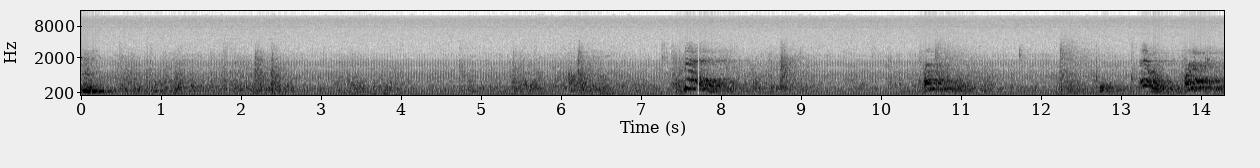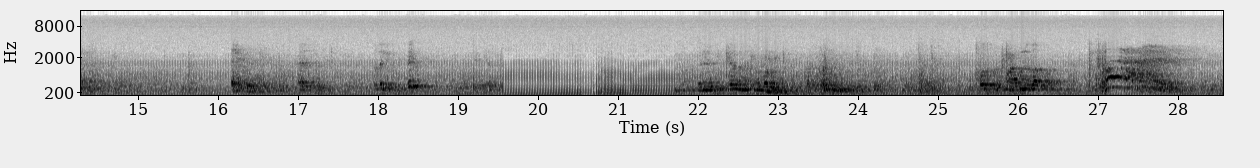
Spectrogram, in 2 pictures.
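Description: Men shout sharply in a large echoing hall.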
